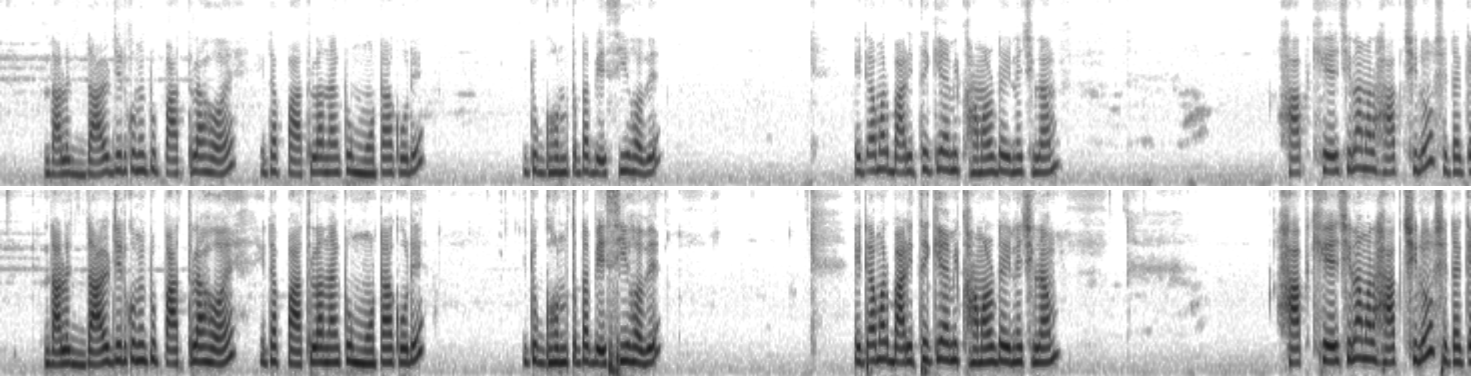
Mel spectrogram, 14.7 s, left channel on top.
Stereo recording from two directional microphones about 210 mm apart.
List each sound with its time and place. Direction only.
0.4 s a woman's voice: 45° right (ahead or behind)
5.5 s speech: 40° right (ahead or behind)
8.0 s speech: 40° right (ahead or behind)
12.6 s a woman's voice: 45° right (ahead or behind)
